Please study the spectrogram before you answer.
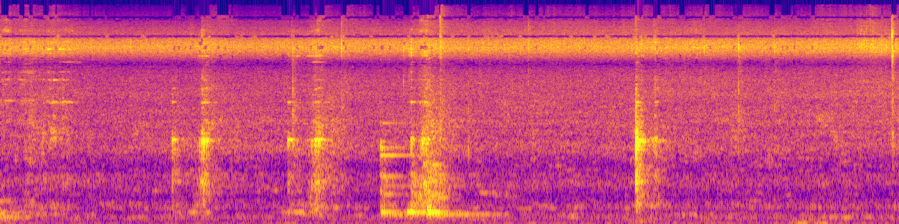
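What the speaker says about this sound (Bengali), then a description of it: "দেখুন এখানে কয়েকটা বড়া আমি ছেড়ে দিয়েছি" Lentil and meat pakora fritters frying in oil over a medium-low flame, a steady quiet sizzle broken by occasional clinks and stirring sounds close by, with a sharp metallic tap partway through.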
